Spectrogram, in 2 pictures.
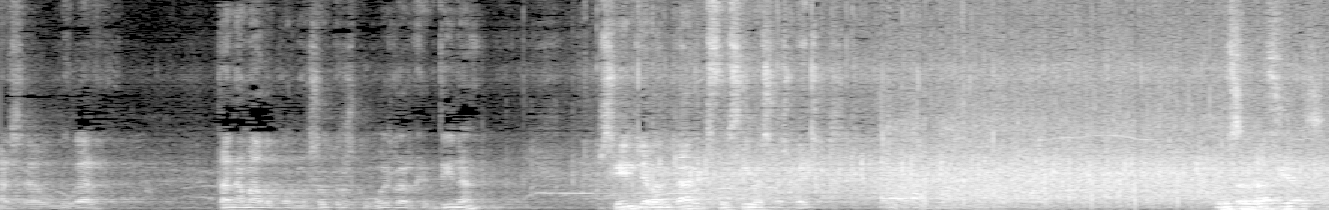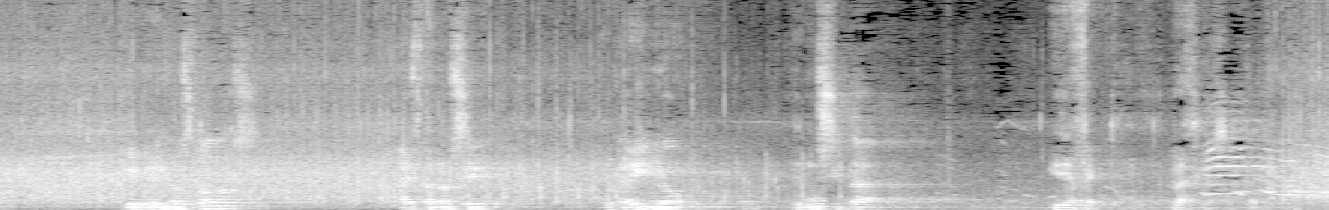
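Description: An elderly man speaks calmly through a microphone with a loudspeaker echo.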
